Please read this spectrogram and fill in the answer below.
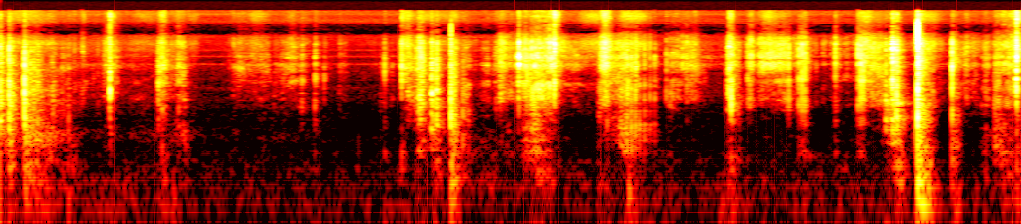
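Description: Pages of a large hardback photo book being turned and smoothed flat by hand: a few soft paper rustles, then a quiet second or two, then a busier run of paper swishes and rustles through the second half.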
